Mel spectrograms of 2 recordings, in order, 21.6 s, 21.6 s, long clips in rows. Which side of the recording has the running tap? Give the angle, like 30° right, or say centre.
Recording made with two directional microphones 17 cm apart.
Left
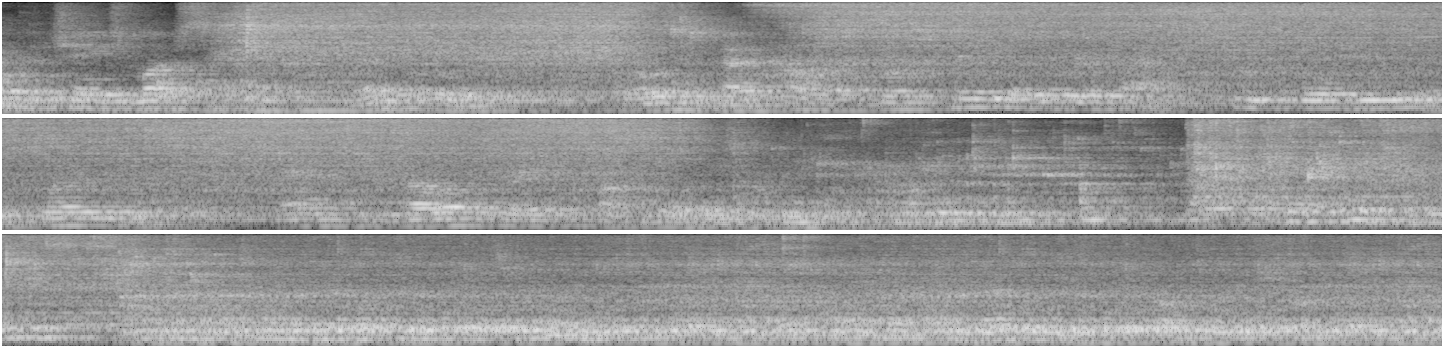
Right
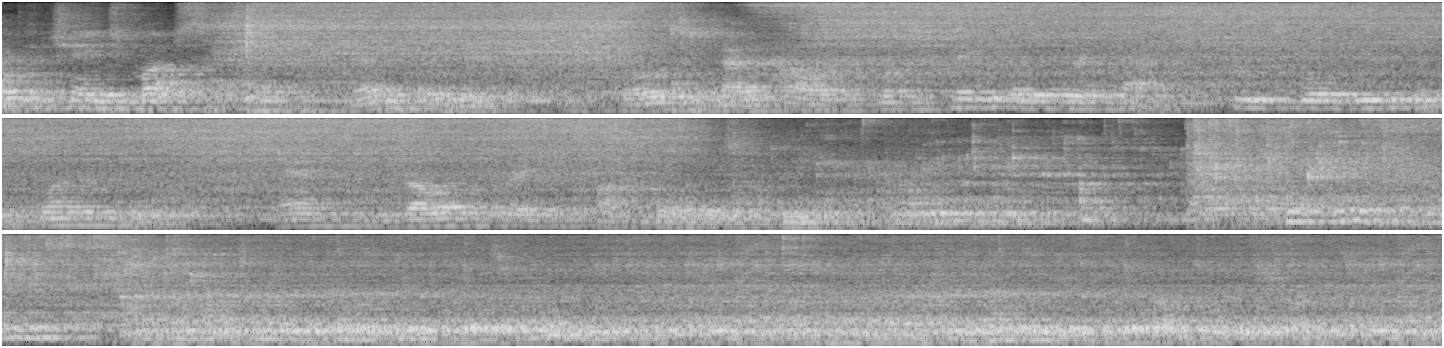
10° right.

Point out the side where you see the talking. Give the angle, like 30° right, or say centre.
20° right.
